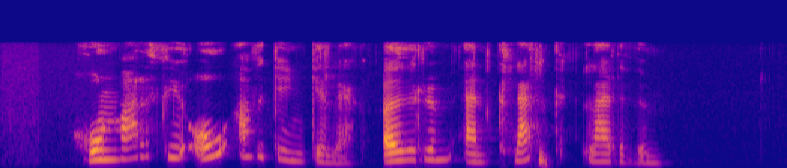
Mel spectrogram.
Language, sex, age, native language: Icelandic, female, 20-29, Icelandic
